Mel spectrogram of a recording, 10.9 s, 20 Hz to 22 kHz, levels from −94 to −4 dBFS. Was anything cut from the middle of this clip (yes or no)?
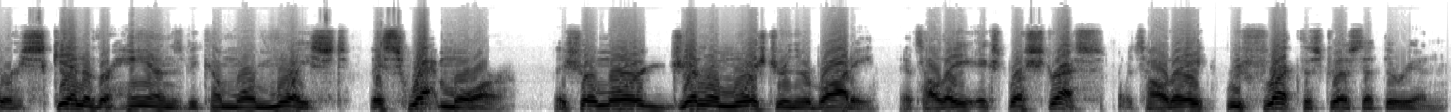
no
